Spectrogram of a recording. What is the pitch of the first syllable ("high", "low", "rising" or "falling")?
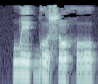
high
